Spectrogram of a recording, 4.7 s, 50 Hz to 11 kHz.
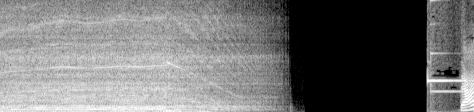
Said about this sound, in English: Put 1 piece of watermelon into the blender.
